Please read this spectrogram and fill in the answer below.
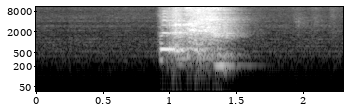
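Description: A person sneezing once, loud and sudden, about a second in.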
